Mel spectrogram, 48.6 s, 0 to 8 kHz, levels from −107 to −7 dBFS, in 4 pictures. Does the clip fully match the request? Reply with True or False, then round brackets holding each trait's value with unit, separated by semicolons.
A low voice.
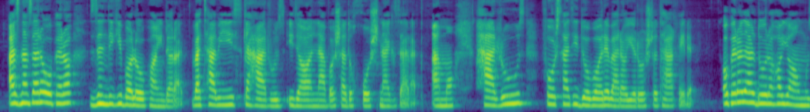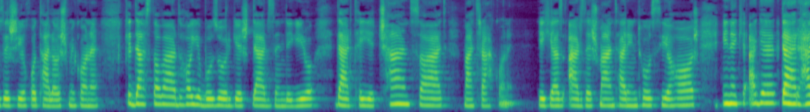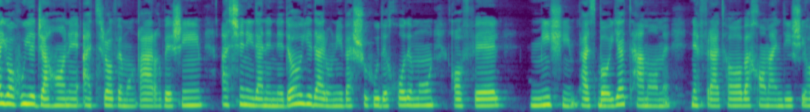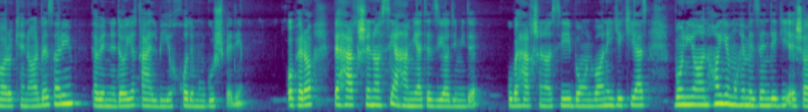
False (185 Hz)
